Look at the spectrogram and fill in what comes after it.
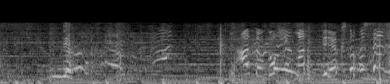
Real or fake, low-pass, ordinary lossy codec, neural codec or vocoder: real; 7.2 kHz; none; none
